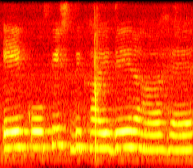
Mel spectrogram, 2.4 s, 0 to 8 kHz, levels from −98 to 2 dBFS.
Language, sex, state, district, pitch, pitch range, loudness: Hindi, female, Haryana, Rohtak, 255 Hz, 230-260 Hz, -17 LUFS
